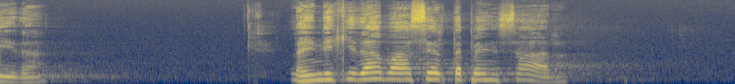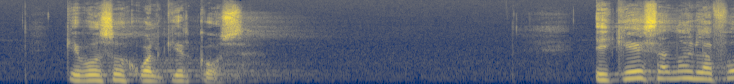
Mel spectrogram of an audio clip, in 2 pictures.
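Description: A middle-aged woman speaks calmly through a microphone, pausing between phrases.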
